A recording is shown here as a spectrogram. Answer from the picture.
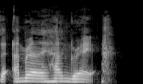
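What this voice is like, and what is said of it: Imitates another person's voice. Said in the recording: “my Margaret impression ... I'm still warming up into it”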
